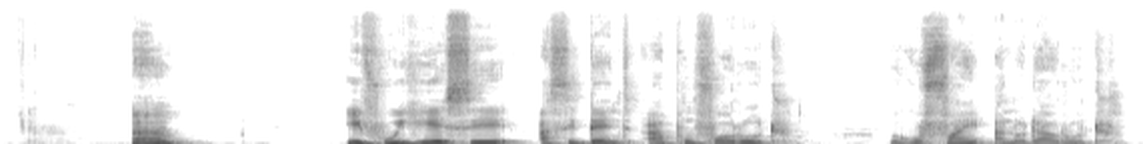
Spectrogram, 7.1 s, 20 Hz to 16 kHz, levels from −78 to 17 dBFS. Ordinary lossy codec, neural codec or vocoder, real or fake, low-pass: none; none; real; 14.4 kHz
